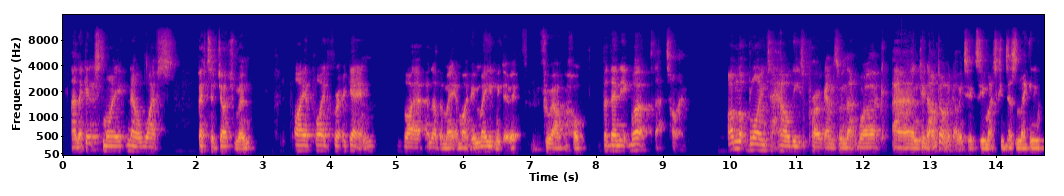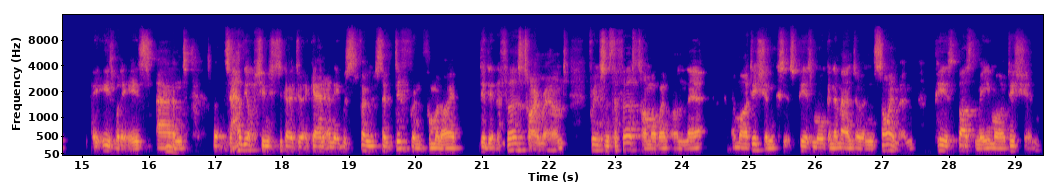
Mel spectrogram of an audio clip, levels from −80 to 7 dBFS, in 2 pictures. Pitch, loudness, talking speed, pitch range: 120 Hz, -19 LUFS, 230 wpm, 100-140 Hz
